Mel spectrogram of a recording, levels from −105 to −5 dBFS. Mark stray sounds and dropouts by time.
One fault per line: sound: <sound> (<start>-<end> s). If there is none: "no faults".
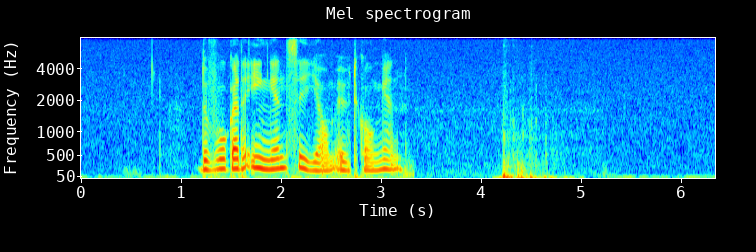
sound: thud (4.1-5.0 s)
